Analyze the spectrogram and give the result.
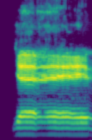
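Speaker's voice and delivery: mock flat, unenthusiastic "yay". Retelling a movie crowd cheering, imitating an unenthusiastic cheer. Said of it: "no enthusiasm in it whatso-, whatsoever".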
